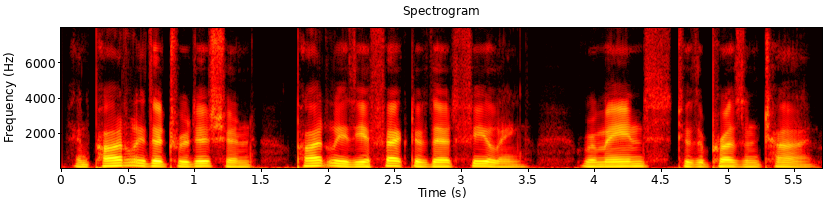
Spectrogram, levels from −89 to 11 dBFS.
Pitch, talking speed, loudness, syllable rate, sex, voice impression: 120 Hz, 160 wpm, -18 LUFS, 4.8 syllables/s, male, masculine, very adult-like, slightly dark, cool, slightly sincere, slightly calm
